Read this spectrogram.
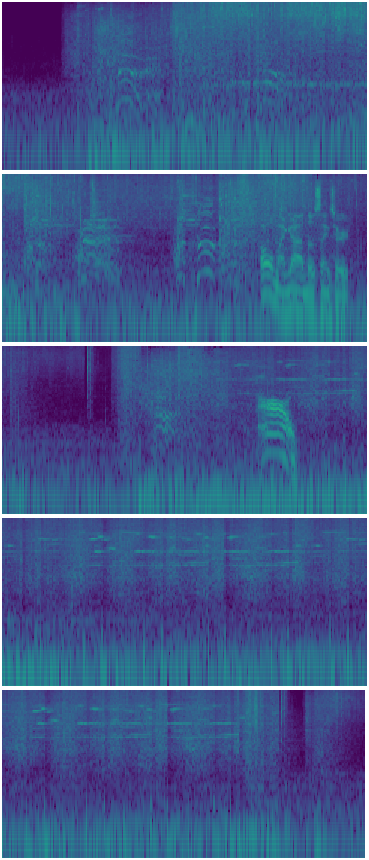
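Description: Magic flames roar and crackle.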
